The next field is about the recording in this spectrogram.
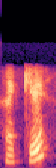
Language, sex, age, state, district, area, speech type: Bengali, male, 30-45, West Bengal, Purba Bardhaman, urban, conversation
